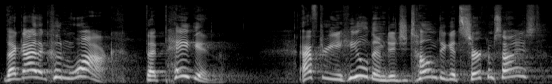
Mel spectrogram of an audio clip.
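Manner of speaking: high, pointed voice of a busybody; shrill-pitched know-it-all question; nosy heckler. Acted. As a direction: pipe up high from the back of the room. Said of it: "And the guy's like".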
